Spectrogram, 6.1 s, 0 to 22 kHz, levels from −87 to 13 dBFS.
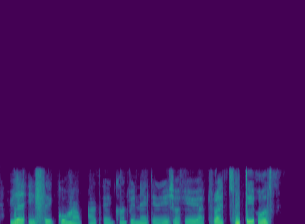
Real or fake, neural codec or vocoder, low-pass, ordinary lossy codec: real; none; 5.4 kHz; AAC, 48 kbps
